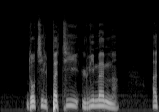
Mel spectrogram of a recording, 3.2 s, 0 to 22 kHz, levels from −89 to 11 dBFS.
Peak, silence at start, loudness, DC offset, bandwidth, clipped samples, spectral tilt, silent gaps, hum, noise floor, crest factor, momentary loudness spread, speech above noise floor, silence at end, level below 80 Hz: -2 dBFS; 0.55 s; -25 LUFS; under 0.1%; 10.5 kHz; under 0.1%; -8 dB/octave; none; none; -73 dBFS; 24 dB; 14 LU; 49 dB; 0.05 s; -44 dBFS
